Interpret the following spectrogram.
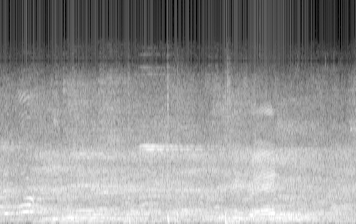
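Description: Background voices of coaches and spectators calling out across a large, echoing gym hall, with a couple of thuds about two and three seconds in.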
